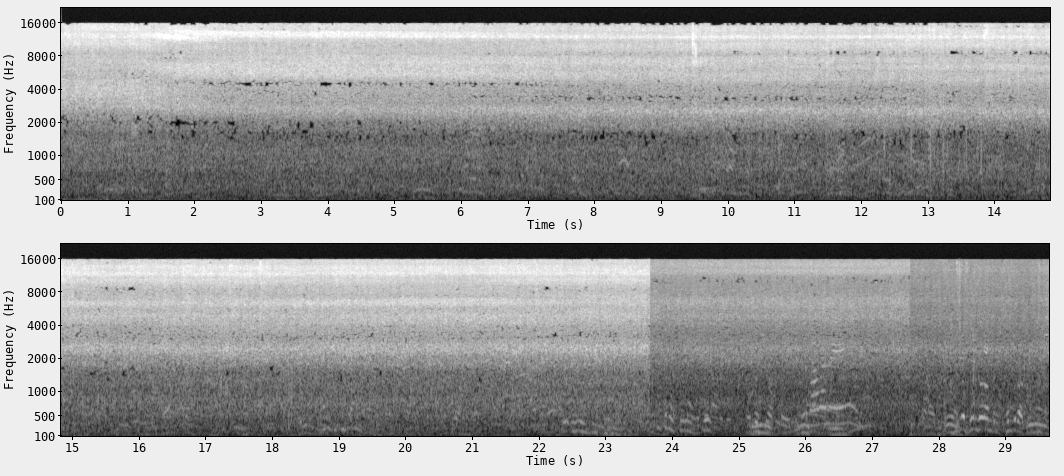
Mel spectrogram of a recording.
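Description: Steady rushing hiss of water falling from a cliffside waterfall. Near the end it drops away suddenly, leaving faint voices of people.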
